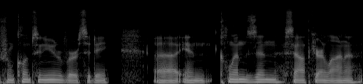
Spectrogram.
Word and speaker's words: Clemson: clemson university uh in clemson south carolina you say it with the p but it's spelled c-l-e-m-s-o-n um and from key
